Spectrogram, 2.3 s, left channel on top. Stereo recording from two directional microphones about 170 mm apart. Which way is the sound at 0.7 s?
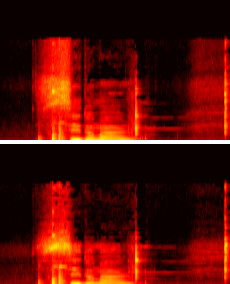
70° left (ahead or behind).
